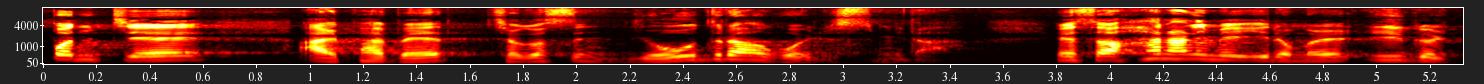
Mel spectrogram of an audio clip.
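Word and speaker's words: י: 첫 번째 알파벳, 저것은 요드라고 읽습니다. 그래서 하나님의 이름을 읽을 때는 야훼라고 읽는 것이 아니고 요드해 바우해라고 그렇게 읽습니다.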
